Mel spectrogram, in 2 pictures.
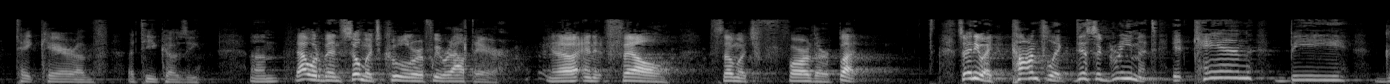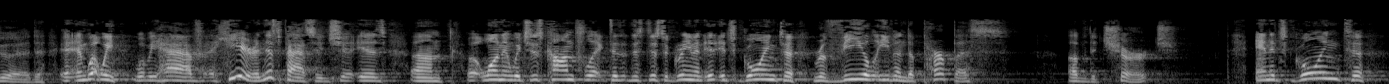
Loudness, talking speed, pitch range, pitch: -22 LUFS, 150 wpm, 150-215 Hz, 185 Hz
